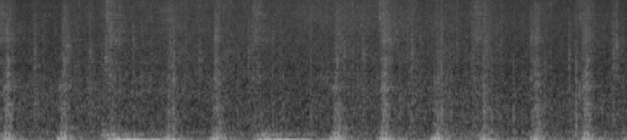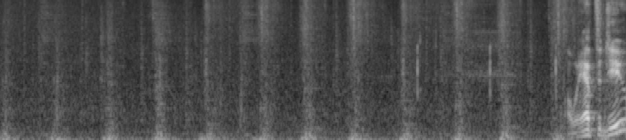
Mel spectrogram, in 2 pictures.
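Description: Heavy metal footsteps thud at a steady walking pace.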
